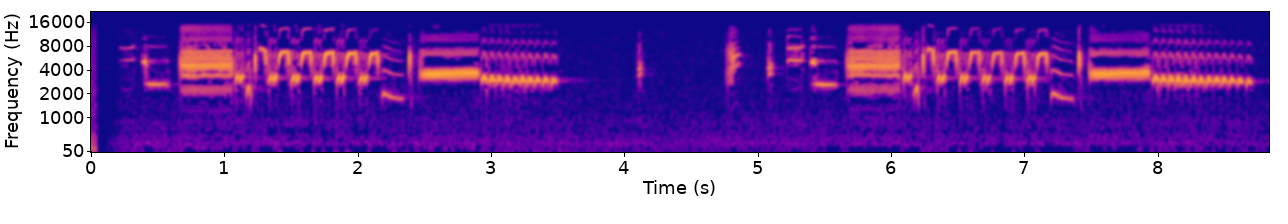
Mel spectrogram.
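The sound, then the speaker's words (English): A male Bewick's wren sings energetically, twice over: each phrase opens with buzzy notes, runs into a rapid high trill, and ends in a lower buzzy trill. The two phrases are separated by a short gap of near silence. “Well, that enthusiastic and energetic call is from a male Buick's wren.”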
